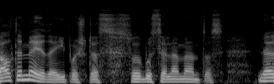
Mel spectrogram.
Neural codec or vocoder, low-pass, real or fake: none; 14.4 kHz; real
